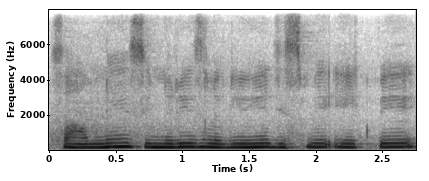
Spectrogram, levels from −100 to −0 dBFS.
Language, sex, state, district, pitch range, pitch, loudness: Hindi, female, Haryana, Rohtak, 190-205 Hz, 200 Hz, -12 LUFS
